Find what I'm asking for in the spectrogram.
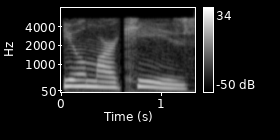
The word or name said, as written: iles Marquises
